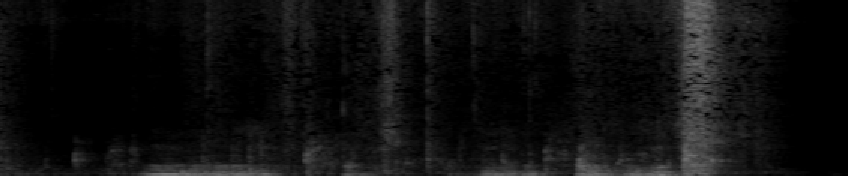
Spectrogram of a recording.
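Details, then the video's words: Hungarian Vizsla's New Year talk, a low rumbling growl-like grumble in several drawn-out bursts, rising to a brief sharp yelp before falling silent. "Hungarian vizsla new year's talk."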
